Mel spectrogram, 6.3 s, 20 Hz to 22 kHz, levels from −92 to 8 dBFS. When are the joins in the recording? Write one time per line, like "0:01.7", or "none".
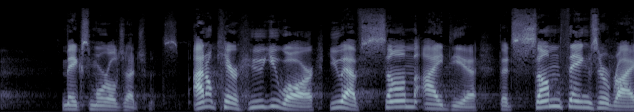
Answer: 0:03.2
